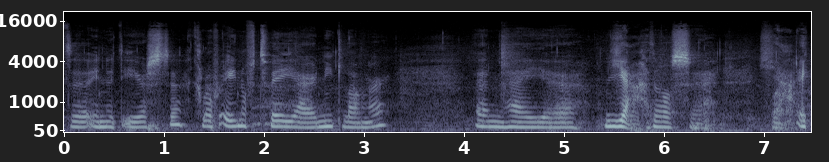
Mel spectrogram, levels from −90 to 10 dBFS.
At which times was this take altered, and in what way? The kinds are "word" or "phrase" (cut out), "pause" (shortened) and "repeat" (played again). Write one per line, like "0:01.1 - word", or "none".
none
